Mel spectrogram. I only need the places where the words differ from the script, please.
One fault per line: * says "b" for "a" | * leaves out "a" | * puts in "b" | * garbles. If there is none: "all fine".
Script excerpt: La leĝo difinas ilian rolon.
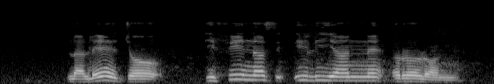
all fine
